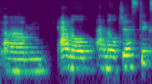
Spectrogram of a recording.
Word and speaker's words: analgesics: example, if people used analgesics, tell me if I'm not saying it correctly. Is it analgesics? I think. Yeah. Analgesics. Yeah, there's no T.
